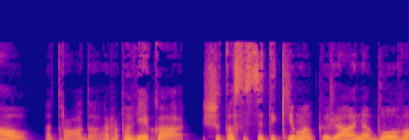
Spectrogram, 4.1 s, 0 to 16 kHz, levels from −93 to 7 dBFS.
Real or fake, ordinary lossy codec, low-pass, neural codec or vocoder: fake; MP3, 48 kbps; 14.4 kHz; codec, 44.1 kHz, 2.6 kbps, SNAC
